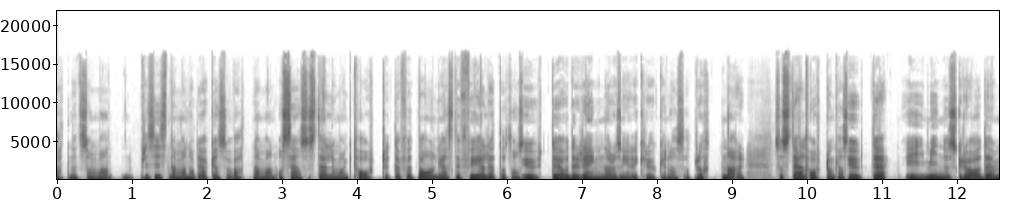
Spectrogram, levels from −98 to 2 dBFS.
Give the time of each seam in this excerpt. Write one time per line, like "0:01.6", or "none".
0:01.8
0:03.9
0:04.8
0:06.2
0:07.5
0:08.5
0:09.9
0:10.5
